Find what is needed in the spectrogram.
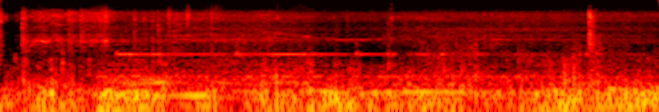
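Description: Pickup truck driving, heard from inside the cab: a steady low rumble of engine and road noise. A faint thin whine rides over it from about a second in until near the end.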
